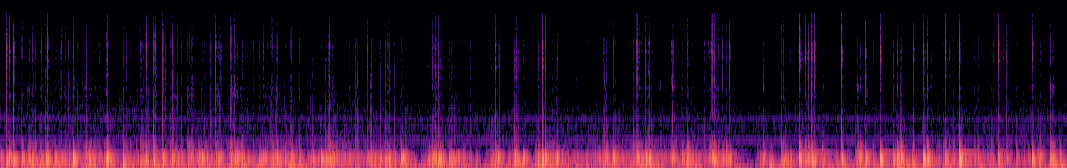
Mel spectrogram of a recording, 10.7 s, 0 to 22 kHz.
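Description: Fingertips and nails of both hands scratch a hollow, domed steel wire-mesh microphone grille, producing a dense, continuous low rumbling scrape. Quick sharp clicks cut through it throughout, with a brief drop in the scratching around the 7.5-second mark before it resumes.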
